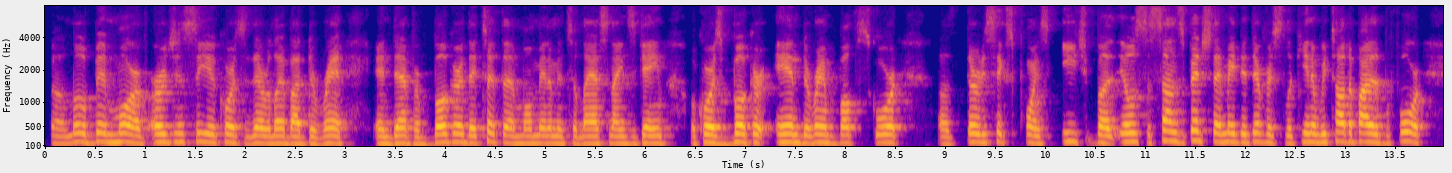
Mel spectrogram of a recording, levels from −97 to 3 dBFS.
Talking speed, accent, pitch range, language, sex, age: 220 wpm, American, 150-175 Hz, English, male, 30-49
